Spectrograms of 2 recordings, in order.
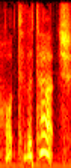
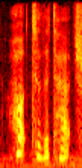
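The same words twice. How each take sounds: First: The stress falls where it normally would. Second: The stress falls on an unexpected word. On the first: A person would say it this way. The speaker calls it right. "rather than" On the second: A synthetic voice produced it. The speaker calls it wrong. "misplace the emphasis in a phrase"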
